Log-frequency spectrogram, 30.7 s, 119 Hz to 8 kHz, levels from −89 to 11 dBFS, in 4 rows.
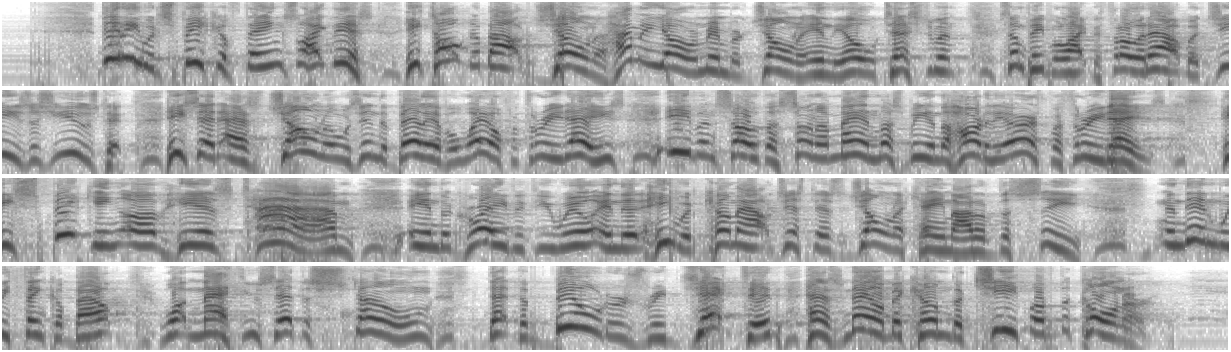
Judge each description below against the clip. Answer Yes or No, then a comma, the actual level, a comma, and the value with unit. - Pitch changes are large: No, average, 4.5 semitones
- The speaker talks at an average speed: No, fast, 215 wpm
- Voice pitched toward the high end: Yes, very high, 270 Hz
